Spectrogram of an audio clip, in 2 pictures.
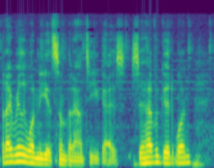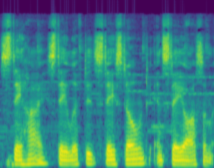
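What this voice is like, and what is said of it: Slightly rough, hoarse voice. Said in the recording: “My voice is still a little rough”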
